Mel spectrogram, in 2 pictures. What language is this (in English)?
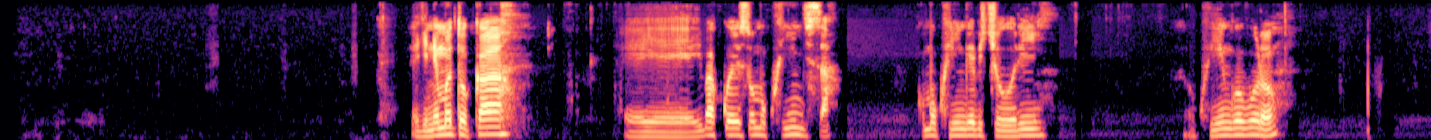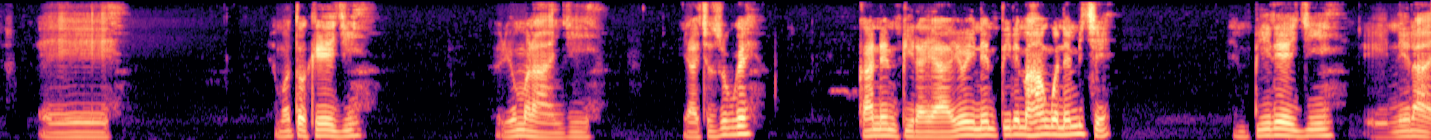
Nyankole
